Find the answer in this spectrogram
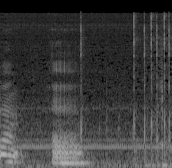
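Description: A quick run of computer keyboard keystrokes near the end, about half a dozen sharp clicks in under half a second.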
